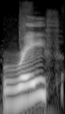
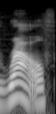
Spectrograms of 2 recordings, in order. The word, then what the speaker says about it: Ralph: It's pronounced Rafe Fines and Joseph Fines, but most Americans mispronounce Ralph as Ralph, which makes the connection even less obvious.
